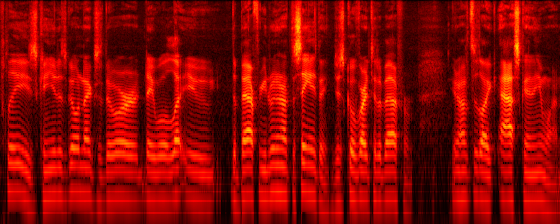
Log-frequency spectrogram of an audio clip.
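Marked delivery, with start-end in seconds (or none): none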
